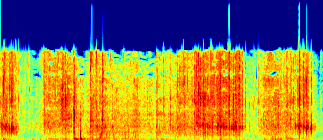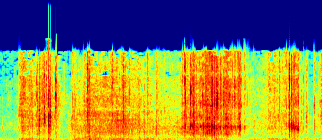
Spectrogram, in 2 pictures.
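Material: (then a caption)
Soap. A pile of thin, hollow, multicolored dry soap shavings curled into rolls is crushed and crumbled between fingertips and palms by hands with painted nails. Dense, bright, crisp crunching and crackling runs almost continuously, dropping briefly to near-silence around the middle before resuming. The crackle is sharp and dry, with almost no low end.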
